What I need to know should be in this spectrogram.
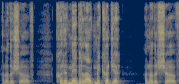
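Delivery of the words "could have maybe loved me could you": very high, shrill, loud shout. Reading a story, a woman answers a man's question: shouting. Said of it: "she shouted".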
